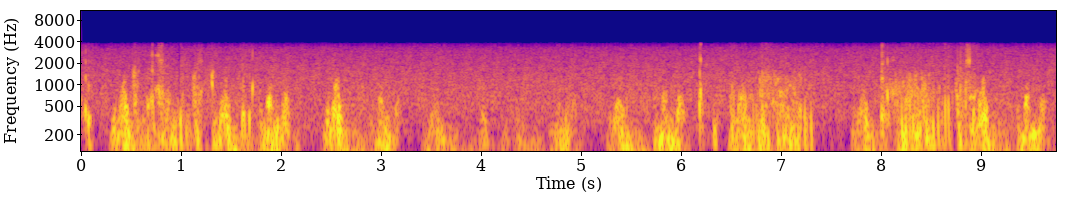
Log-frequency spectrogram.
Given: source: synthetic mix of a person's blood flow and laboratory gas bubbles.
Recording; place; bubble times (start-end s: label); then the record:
Doppler ultrasound of blood flow; precordium
0.00-0.14 s: bubbles
0.50-1.42 s: bubbles
1.58-1.75 s: bubbles
6.16-6.26 s: bubbles
6.31-6.38 s: bubbles
6.46-7.35 s: bubbles
7.98-8.99 s: bubbles
From the record:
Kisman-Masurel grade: 332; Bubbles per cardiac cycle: rolling drumbeat, 9 or more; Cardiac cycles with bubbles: 50 to 99%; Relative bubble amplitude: moderate (0.250 to 0.450); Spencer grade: 3 (all of the cardiac periods contain showers or single bubble signals, but not dominating or overriding the cardiac motion signals); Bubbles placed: only in the low amplitude regions of the cardiac cycle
